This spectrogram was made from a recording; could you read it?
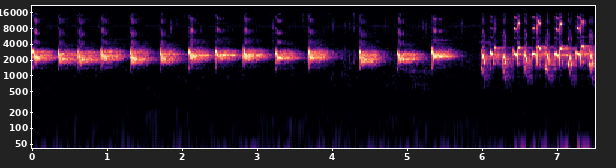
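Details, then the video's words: Sooty-headed bulbul calling a rival: about a dozen short, sharp notes repeated at a steady quick pace, a brief gap, then a rapid chattering flurry. "Panggilan trucuk memanggil lawan"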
